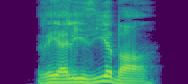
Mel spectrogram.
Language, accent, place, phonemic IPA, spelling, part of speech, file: German, Germany, Berlin, /ʁealiˈziːɐ̯baːɐ̯/, realisierbar, adjective, De-realisierbar.ogg
- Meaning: realizable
